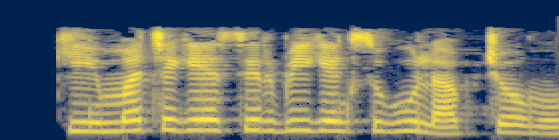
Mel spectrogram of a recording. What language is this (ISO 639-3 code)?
kln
